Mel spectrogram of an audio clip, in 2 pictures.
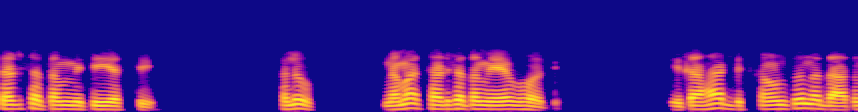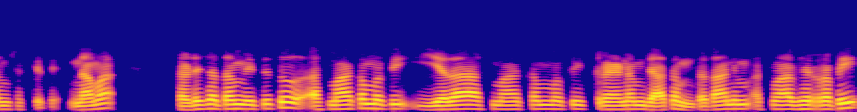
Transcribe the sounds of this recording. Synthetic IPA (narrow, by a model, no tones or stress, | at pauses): sɐɖsɐt̪ɐmit̪iɐst̪i | hɐloː | nɐmɐsɐɖisɐt̪ɐmeːʋɐbʱɐʋɐt̪i | it̪ɐɦɐ̆ɖiskɐwuɳt̪unɐd̪aːt̪ɐmʃɐkjɐt̪ḛːnɐmɐ | sɐɖis̬ɐt̪ɐmit̪it̪uɐ̰smaːkɐmɐpijɐd̪aːɐsmaːkɐmɐpikɾeːɳɐmd͡ʒaːt̪ɐmt̪ɐt̪aːnimʔɐ̰smaːbʱiɾːɐpi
